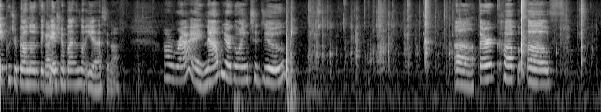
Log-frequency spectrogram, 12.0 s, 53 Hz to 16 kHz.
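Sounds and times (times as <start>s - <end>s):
kitchen utensils clicking and tapping: 5.8s - 9.3s.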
